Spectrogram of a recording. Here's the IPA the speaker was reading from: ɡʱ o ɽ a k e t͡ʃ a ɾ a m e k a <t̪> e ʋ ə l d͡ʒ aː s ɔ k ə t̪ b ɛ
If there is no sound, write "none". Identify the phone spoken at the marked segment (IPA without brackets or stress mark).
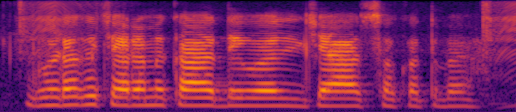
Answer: d̪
